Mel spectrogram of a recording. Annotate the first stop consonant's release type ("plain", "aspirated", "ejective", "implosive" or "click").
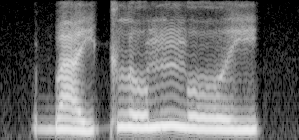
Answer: plain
